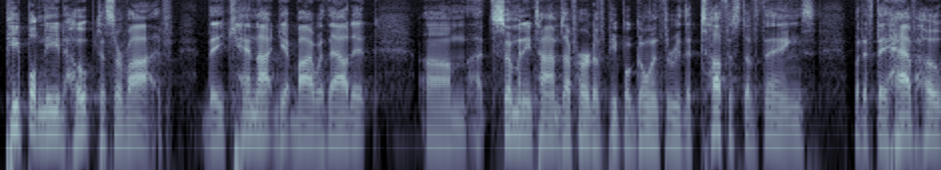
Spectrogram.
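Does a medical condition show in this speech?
No.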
